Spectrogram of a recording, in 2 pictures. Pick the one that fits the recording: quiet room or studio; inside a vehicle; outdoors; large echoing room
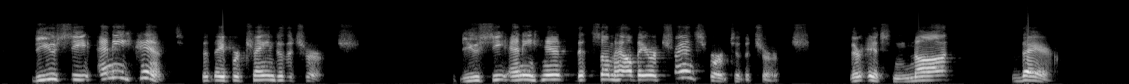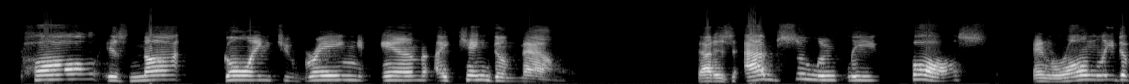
large echoing room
